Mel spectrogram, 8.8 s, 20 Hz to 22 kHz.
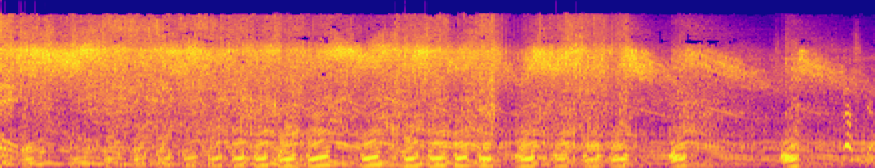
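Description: Villager BC1900X two-stroke petrol brushcutter running with its nylon-line head cutting grass, the engine speed rising and falling again and again; it eases off near the end.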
